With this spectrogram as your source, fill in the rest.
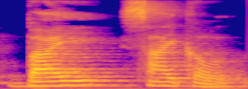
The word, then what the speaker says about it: bicycle: How do we say usually? Bicycle, like bicycle. It's not bicycle, not suckle. Bicycle, bicycle, bicycle. That's how you have to pronounce the word, not bicycle.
